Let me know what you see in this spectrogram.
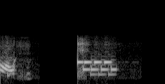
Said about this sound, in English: And answer the phone. I'm going to call you right back.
